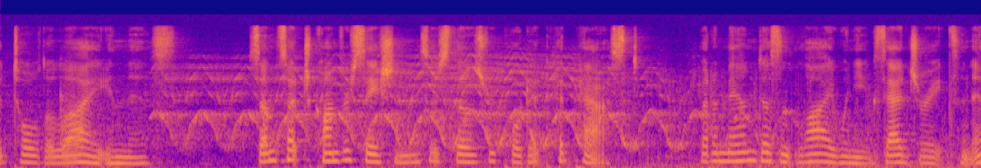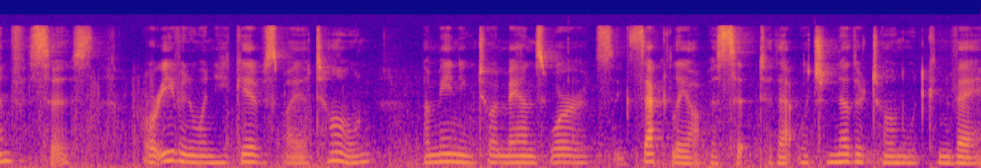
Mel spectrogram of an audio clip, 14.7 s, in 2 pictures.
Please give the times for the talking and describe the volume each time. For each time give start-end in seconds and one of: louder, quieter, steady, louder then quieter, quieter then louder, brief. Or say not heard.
0.0-14.6 steady.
